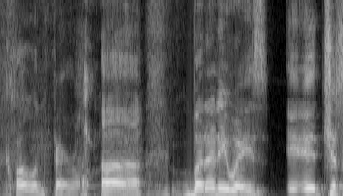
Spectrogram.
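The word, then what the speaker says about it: Clelin Ferrell: different than that yeah they were saying like Cleveland Ferrell and I was like oh I think I've been saying that name wrong the whole time it's Chloe Farrell but anyways it just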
